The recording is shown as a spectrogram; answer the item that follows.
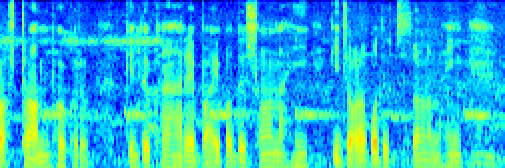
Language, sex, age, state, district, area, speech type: Odia, male, 18-30, Odisha, Jagatsinghpur, rural, spontaneous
